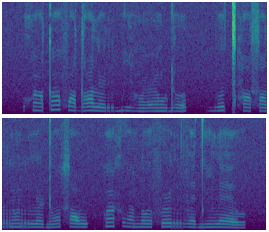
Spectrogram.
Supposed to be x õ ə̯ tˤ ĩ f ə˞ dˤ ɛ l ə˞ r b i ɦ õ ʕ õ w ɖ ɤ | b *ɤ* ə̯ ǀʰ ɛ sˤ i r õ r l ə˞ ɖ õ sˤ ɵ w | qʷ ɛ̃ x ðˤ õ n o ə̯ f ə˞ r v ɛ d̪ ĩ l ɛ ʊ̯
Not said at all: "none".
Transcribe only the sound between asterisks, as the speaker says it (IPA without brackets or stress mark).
ɵ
